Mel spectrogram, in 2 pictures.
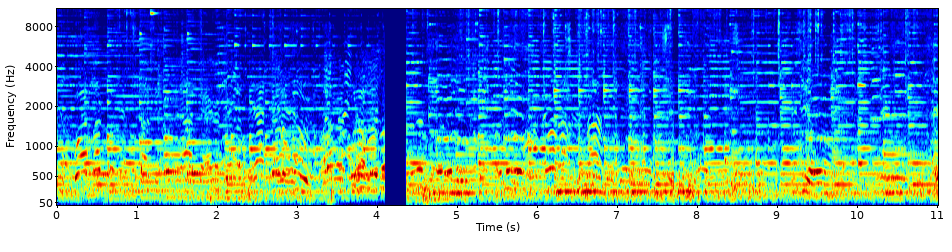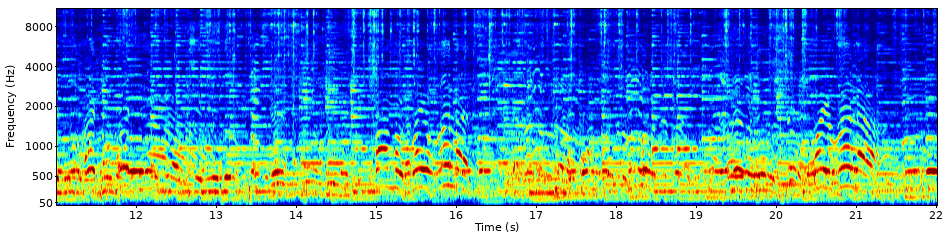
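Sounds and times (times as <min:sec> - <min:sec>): harp plucked notes: 0:00.0 - 0:22.0
violin melody: 0:00.0 - 0:22.0.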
